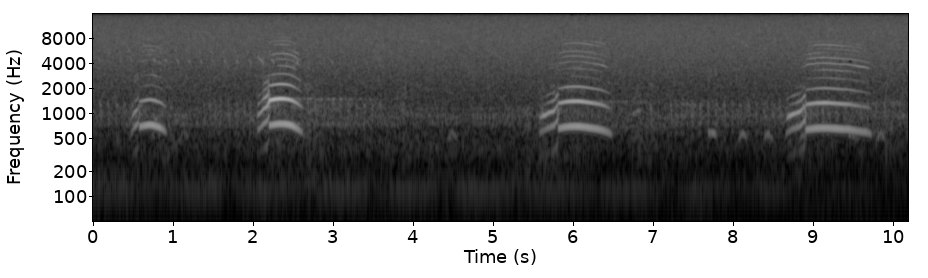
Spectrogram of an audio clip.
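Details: Over a sea bay in grey drifting mist, a black-throated loon gives four brief cries, each rising sharply and then holding a level, reedy tone for about half a second, with irregular gaps and a low steady hum behind.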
